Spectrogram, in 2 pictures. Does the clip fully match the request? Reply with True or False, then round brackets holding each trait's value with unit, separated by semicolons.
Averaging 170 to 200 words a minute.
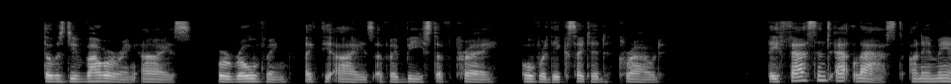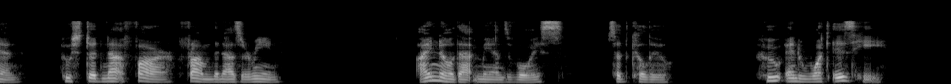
False (135 wpm)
